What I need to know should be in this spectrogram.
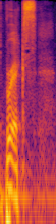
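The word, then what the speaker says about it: Brix: Nanobiologist says, bricks is pronounced as bricks and is the sugar content of an aqueous solution.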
